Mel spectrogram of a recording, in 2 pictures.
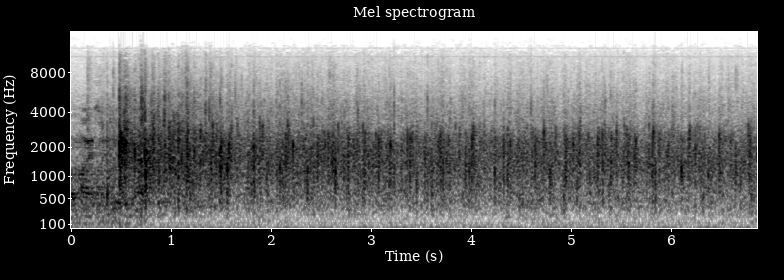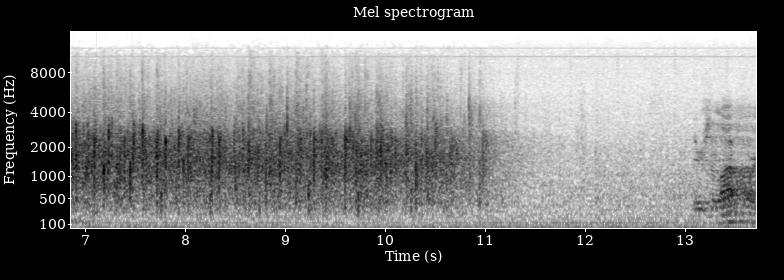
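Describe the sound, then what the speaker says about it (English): Audience applause for the faculty at Belleville High School's 1989 awards ceremony, a loud, sustained burst of clapping in a large hall that holds steady for about ten seconds, then drops away sharply into quiet. "I think we ought to give a round of applause to the faculty at Belleville High School."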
